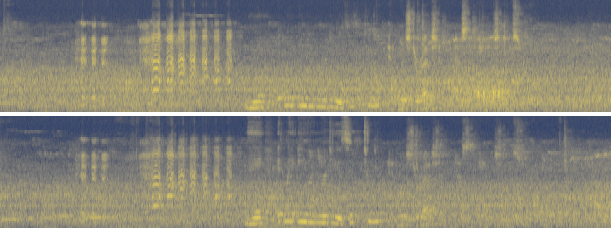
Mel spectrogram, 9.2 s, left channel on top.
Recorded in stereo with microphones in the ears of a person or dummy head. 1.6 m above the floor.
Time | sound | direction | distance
1.1 | laughter | 10° left (ahead or behind) | 2 m
3.7 | a woman speaking | 75° right (ahead or behind) | 3 m
5.8 | a man speaking | 45° left (ahead or behind) | 9.5 m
